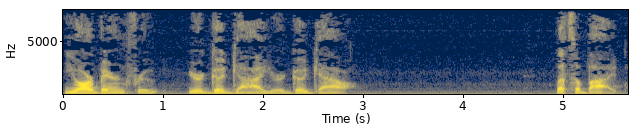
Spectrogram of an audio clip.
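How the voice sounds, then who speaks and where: A man in his fifties preaching a sermon in church. He swings between hushed, intimate lines and fervent, rising exhortation, then closes in prayer. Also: fairly low pitch, flat delivery, unhurried, slightly rough. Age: 50s. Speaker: pastor.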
